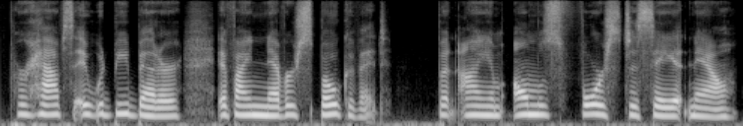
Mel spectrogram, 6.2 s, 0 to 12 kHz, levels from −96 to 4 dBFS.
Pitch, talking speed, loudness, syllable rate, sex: 200 Hz, 195 wpm, -17 LUFS, 4.9 syllables/s, female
